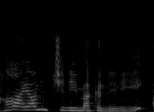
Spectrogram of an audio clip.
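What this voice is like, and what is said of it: Put-on tennis mum voice. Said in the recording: “I sounded a bit like a tennis mum.”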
